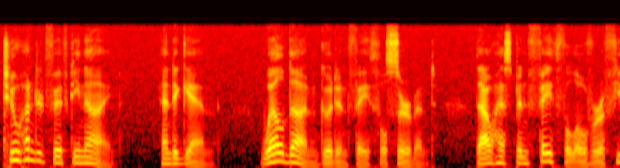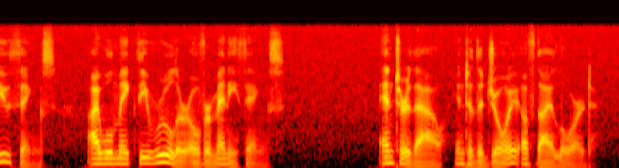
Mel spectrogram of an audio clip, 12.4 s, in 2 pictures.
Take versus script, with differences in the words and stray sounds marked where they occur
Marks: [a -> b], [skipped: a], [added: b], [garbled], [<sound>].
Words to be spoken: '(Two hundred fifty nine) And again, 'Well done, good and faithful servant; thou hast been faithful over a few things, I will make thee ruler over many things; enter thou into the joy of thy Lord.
'(Two hundred fifty nine) And again, 'Well done, good and faithful servant; thou hast been faithful over a few things, I will make thee ruler over many things; enter thou into the joy of thy Lord.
